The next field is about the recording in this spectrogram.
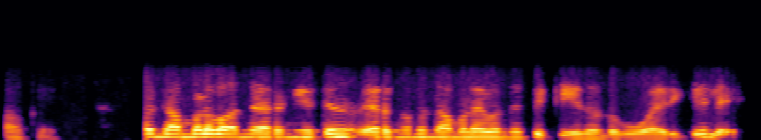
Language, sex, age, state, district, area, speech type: Malayalam, female, 45-60, Kerala, Pathanamthitta, rural, conversation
